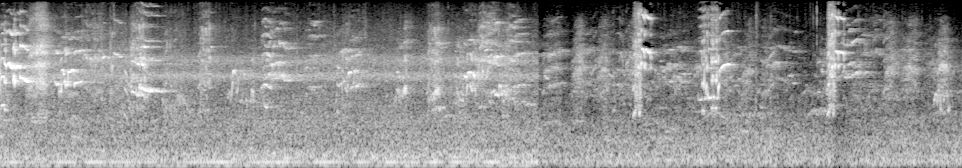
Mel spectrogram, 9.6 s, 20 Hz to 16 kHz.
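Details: Musk lorikeets up close in leafy suburban Hunters Hill, Sydney, Australia, late November to early December 2020: a run of shrill, buzzy screeches, dense at first, then sparser sharp bursts after a short pause.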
